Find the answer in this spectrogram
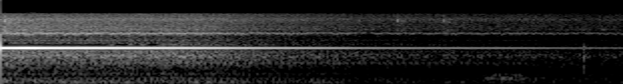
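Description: A single bell-like ding ringing out: one high, pure tone that fades away steadily and is gone by the end.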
